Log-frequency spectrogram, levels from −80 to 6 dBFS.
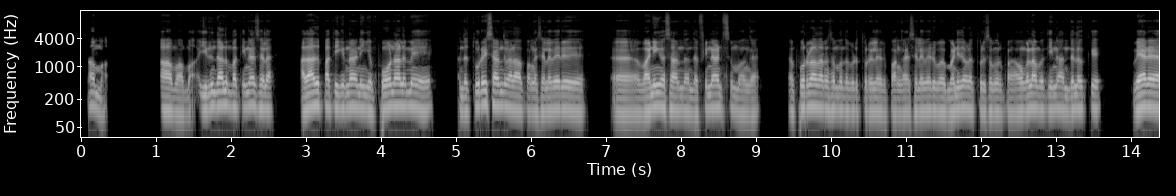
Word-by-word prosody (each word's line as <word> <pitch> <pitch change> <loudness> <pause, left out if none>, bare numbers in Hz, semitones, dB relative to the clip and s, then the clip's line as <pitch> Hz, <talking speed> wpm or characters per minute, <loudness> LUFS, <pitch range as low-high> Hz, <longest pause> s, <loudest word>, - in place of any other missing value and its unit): ஆமா, - - -3 0.8
ஆமாமா. 105 -3 -1 0.2
இருந்தாலும் 145 +2 +3
பார்த்தீங்கன்னா 135 +2 +1
சில 125 - +3 0.5
அதாவது 135 +4 +7
பார்த்தீங்கன்னா, 135 0 +1
நீங்க 125 -2 0
போனாலுமே 140 +1 +3 0.5
அந்த 115 0 -2
துறை 150 +2 +3
சார்ந்த 145 -1 +3
வேலை 125 -1 +3
பார்ப்பாங்க. 115 -1 -1
சில 115 +1 0
பேரு, 125 0 +2 0.8
அ - - +2 0.2
வணிகம் 130 +3 +4
சார்ந்த 115 -1 0
அந்த 105 -1 -3
ஃபினான்ஸும்பாங்க 120 -5 -2 0.5
அ - - -2
பொருளாதாரம் 130 -1 +3
சம்பந்தப்பட்ட 115 -2 -4
துறையில 110 0 -1
இருப்பாங்க. 105 +1 -3
சில 110 0 -1
பேர் 115 0 0
வ 110 - +1
மனிதவளத்துறை 115 -1 0
சம்மந்தப்பட்ட 110 0 -3
அவுங்கள்லாம் 125 +2 +2
பார்த்தீங்கன்னா, 120 0 -2
அந்த 115 +1 -1
அளவுக்கு 125 0 -1 0.5
வேற 135 +2 +8
125 Hz, 150 wpm, -23 LUFS, 115-135 Hz, 0.8 s, வேற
